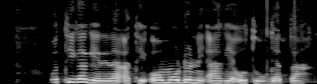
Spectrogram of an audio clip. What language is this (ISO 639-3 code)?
kik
